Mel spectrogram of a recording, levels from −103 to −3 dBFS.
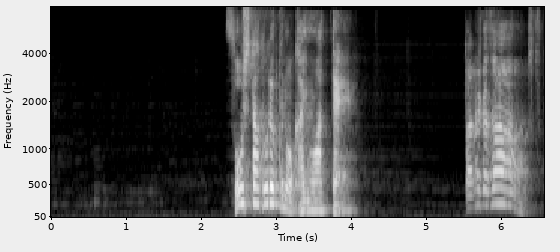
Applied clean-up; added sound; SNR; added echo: neural mask model DeepFilterNet 3.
